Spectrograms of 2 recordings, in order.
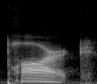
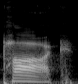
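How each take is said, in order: First: The R sound in the middle is pronounced. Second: The R sound in the middle is dropped. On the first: The speaker calls it right. "but it's park" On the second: The speaker calls it wrong. "it's not park"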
